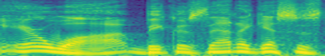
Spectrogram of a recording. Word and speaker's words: Heroys: French am i saving in using the French pronunciation yes his descendants used the name Arawa the French name which was his great-grandfather was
